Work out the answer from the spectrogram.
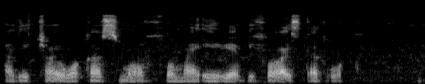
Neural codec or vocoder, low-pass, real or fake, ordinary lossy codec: vocoder, 22.05 kHz, 80 mel bands, HiFi-GAN; none; fake; none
